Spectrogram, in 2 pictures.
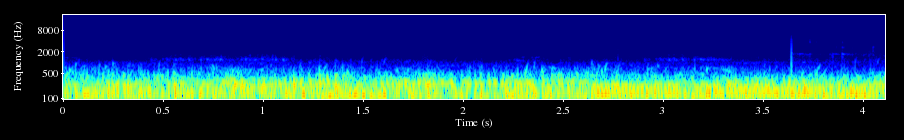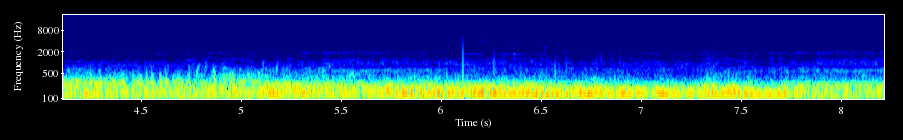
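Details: Stomach growling (borborygmi): a steady, low, gurgling rumble with faint squeaky, whistle-like tones running through it.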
